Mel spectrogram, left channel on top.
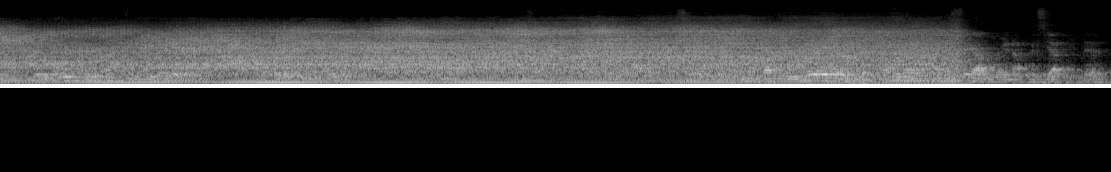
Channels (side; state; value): right; silent; digital silence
